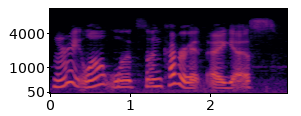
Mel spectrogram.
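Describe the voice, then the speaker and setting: A woman's voice: high voice, expressive, measured pace, gravelly, dull audio, slight background noise. A woman streamer giving casual gameplay commentary, chatty and joking, reading game text aloud.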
